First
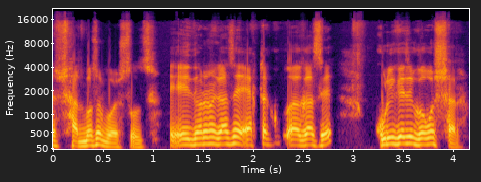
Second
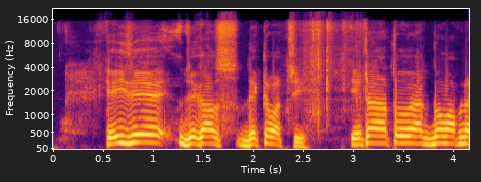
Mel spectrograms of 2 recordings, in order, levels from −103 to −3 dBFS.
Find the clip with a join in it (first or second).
first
